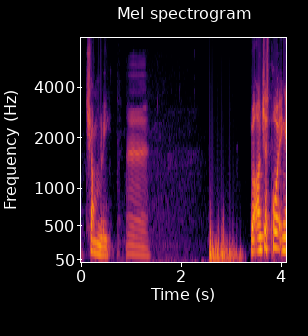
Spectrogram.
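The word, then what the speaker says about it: Cholmondeley: is spelled it's spelled Joel mandley but it's pronounced chamley but I'm just pointing it out to somebody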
